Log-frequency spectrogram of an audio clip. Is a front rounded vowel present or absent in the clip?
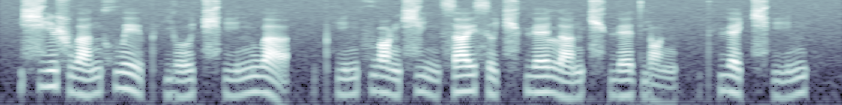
absent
